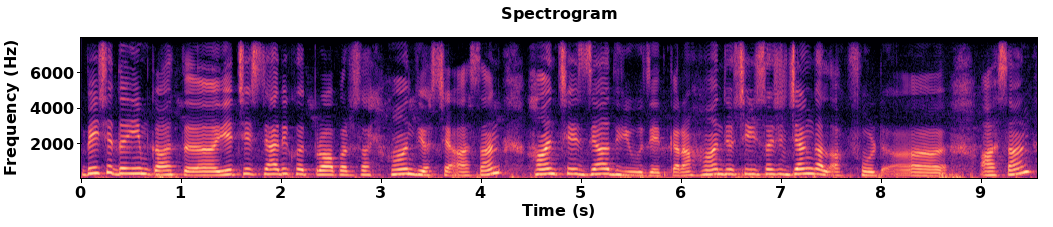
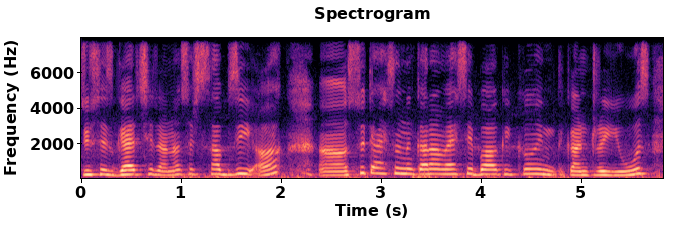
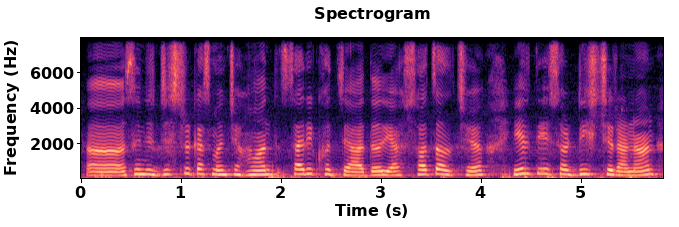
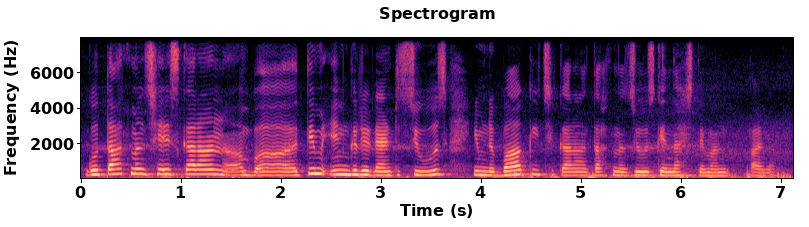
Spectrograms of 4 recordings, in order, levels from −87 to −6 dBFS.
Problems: none marked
